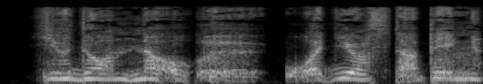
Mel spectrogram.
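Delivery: speaking with a wheeze. A man, his chain torn off in a struggle, warns the woman, wheezing. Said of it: "the man wheezed".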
